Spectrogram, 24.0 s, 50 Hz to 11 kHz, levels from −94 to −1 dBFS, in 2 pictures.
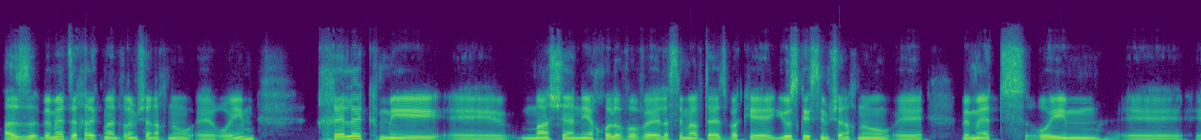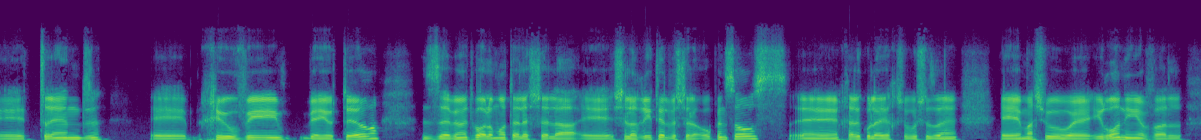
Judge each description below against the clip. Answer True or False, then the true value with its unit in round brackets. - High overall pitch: False (120 Hz)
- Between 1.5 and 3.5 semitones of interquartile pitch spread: True (3.1 semitones)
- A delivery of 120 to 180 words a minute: True (125 wpm)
